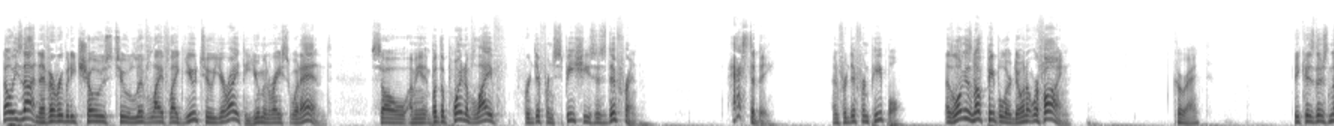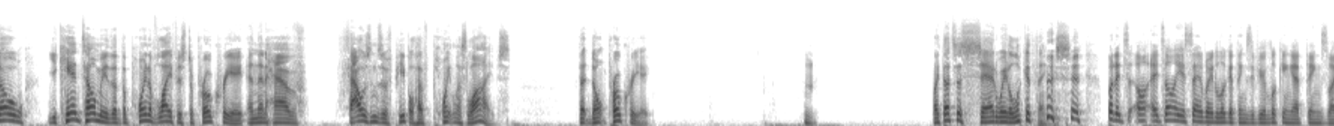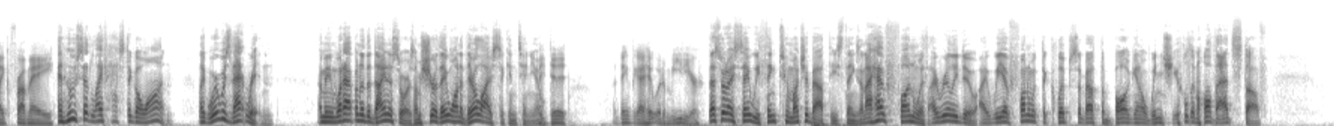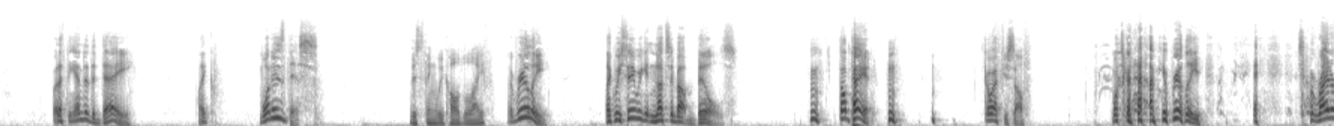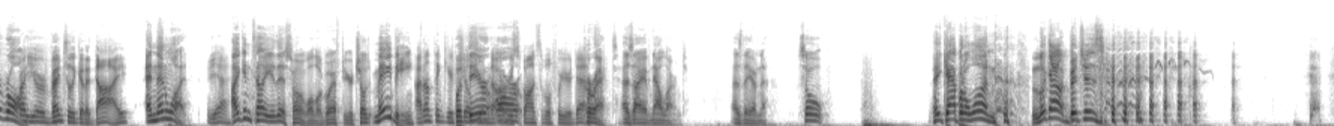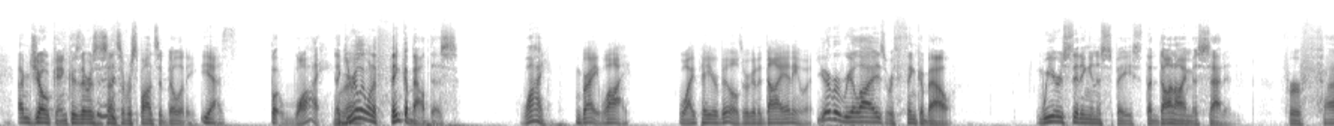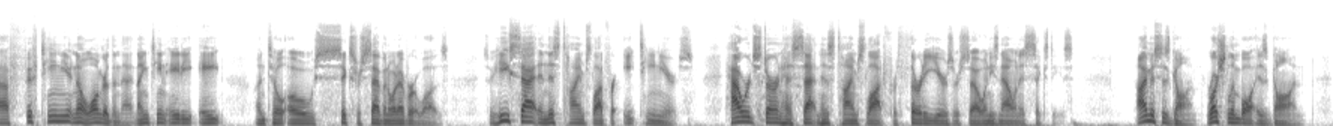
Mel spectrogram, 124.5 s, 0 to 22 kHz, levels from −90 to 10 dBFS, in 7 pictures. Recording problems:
muffled; slightly; fading above 3 kHz

